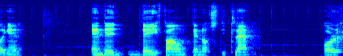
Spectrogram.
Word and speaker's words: Tenochtitlan: And then they found Tenochtitlan, or how the Americans say Tenochtitlan, but it's Tenochtitlan.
